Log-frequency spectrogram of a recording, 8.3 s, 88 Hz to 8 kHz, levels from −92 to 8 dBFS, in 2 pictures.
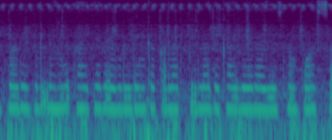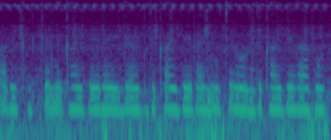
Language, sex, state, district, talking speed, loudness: Hindi, female, Chhattisgarh, Balrampur, 260 wpm, -39 LUFS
